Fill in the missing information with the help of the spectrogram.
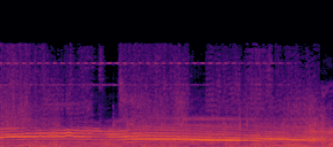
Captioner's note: movie audio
